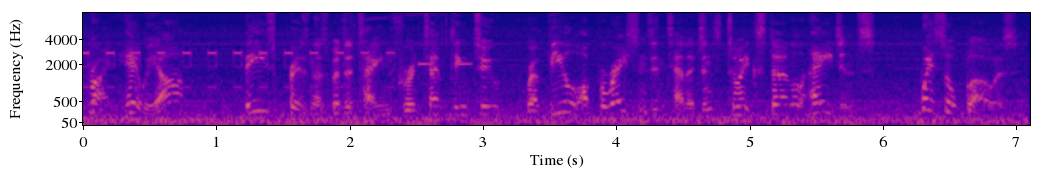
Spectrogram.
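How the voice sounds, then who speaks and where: An actor voicing a cheeky, sarcastic British artificial intelligence assistant, glib and quick to mock, in a video game. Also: male voice, high-pitched, wildly swooping pitch, background noise. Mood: smug briefing.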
